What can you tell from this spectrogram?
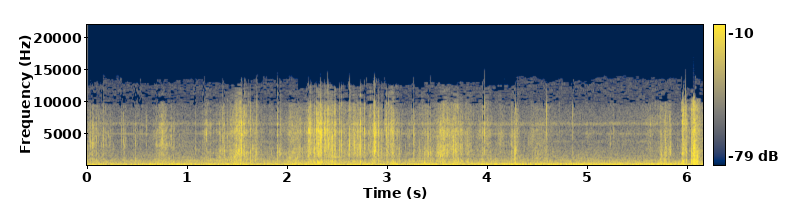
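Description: Plastic bag of salad kit crinkling as it is handled, with a sharp knock about six seconds in as it is dropped into a plastic shopping basket. A steady low hum runs underneath.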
